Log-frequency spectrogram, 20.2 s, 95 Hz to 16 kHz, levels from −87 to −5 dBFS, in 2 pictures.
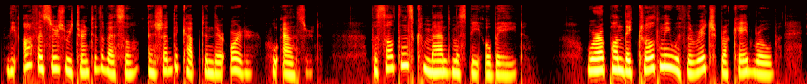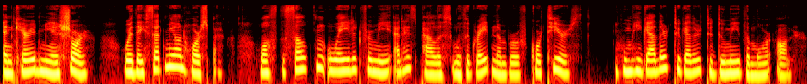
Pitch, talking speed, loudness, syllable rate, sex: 205 Hz, 190 wpm, -22 LUFS, 6.0 syllables/s, female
